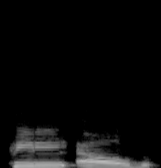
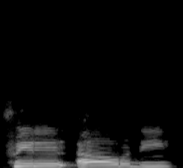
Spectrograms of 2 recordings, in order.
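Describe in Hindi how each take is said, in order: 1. यह वाक्यांश बिना स्वर वाले d व्यंजन पर खत्म होता है। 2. यह वाक्यांश छोटे i स्वर पर खत्म होता है। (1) "इसको भी हम क्या करेंगे, सुकून बना देंगे" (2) "यहाँ पे देखिए"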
